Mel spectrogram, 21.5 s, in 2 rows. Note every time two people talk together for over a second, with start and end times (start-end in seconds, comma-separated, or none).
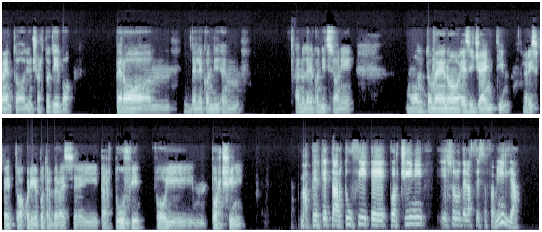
none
